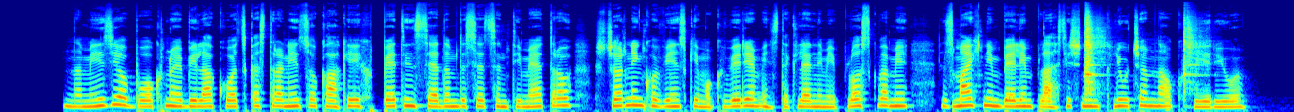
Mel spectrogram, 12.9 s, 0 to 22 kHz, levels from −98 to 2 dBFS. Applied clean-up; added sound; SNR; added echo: neural mask model RNNoise.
